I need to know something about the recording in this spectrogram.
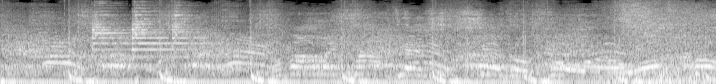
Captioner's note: bell ringing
